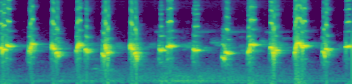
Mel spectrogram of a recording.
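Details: Rolling 'ropel' song of a yellow-vented bulbul in full voice, intended to prompt other bulbuls to answer: brisk bubbly notes, mostly rising whistles with a few lower slurs, delivered almost continuously, with a faint low hum.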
